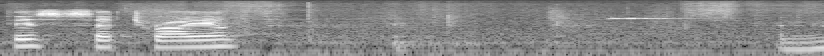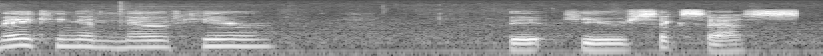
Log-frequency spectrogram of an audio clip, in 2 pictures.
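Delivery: slow robotic AI voice; lightly voiced deadpan computer; male GLaDOS. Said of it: "try to do a glados impression".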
